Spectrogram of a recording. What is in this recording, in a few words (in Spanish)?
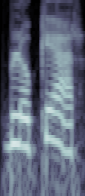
"bloquear", Spanish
